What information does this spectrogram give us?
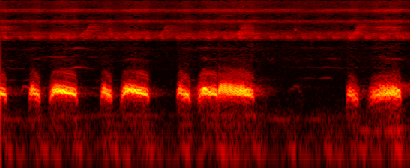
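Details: Spotted dove decoy bird in a trapping session, fighting and moving as it coos: deep husky coo notes, brief clipped ones followed by longer sustained ones, repeated in uneven groups over a faint high background whine.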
